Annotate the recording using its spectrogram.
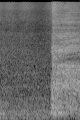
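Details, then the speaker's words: Single abrupt, harsh cough from an adult presenter teaching a business-formation class, who mentions having a cough; brief quiet before the cough. "I do have a cough so you're going to hear it"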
